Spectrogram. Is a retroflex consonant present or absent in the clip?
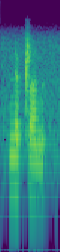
present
